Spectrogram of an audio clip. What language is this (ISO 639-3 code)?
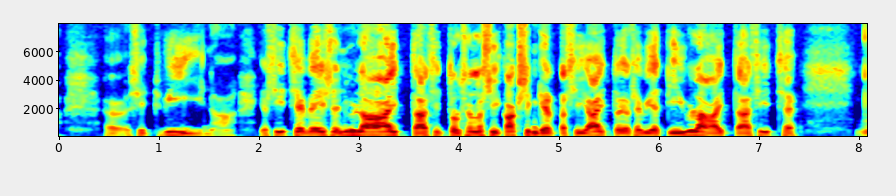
fin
